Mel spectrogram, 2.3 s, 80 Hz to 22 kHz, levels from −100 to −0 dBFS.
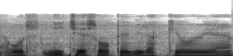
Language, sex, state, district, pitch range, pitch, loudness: Hindi, male, Uttar Pradesh, Shamli, 130-140 Hz, 135 Hz, -15 LUFS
